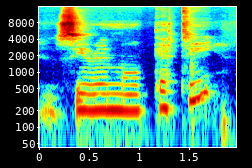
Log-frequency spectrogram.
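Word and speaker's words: Ciro Marchetti: Um, I'm going to be starting with Aries and I'm using the Gilded Tarot by Sir Moretti. That's how you pronounce it.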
